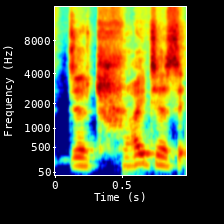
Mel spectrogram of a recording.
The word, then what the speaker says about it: detritus: If you use detritus in speech, remember to stress the second syllable as you do with the word arthritis and bronchitis.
